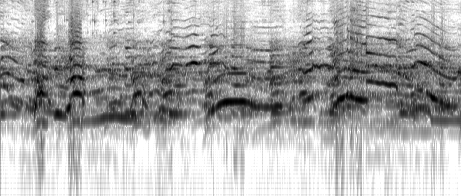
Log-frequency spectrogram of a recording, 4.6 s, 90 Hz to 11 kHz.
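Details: Italian Greyhounds at play during a Denver, Colorado rescue playdate, January 2014: tangled high-pitched yips and wavering, whining howls overlap in a noisy indoor jumble.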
